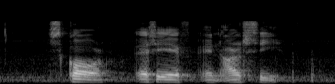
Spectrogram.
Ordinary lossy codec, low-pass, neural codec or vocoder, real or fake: none; none; none; real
